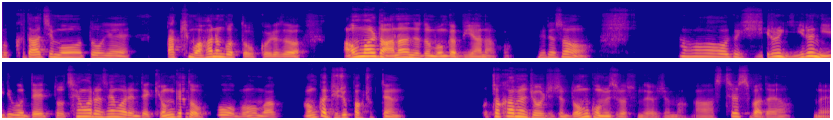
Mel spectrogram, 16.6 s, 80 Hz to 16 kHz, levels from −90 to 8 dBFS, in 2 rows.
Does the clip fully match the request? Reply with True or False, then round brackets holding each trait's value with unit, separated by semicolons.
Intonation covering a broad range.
True (7.9 semitones)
